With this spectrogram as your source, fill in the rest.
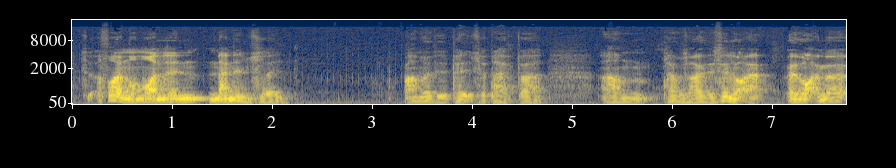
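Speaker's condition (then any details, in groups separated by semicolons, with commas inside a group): Tongue cancer; half tongue removed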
